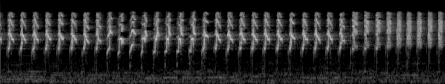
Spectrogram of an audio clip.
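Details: Long ngekek from a lovebird fighter, used as a lure to make other lovebirds reply: an unbroken run of loud, harsh, evenly spaced high chips, roughly seven per second, steady throughout.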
